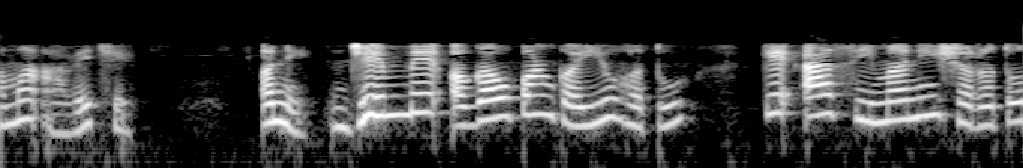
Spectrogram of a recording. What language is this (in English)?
Gujarati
